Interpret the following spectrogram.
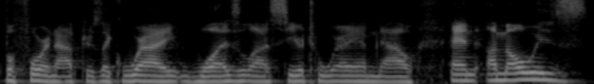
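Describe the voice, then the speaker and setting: Animated young man telling a story. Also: a little high, normal speed, clear, resonant tone. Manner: animated storyteller, heavy on "like" and "bro". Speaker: podcast co-host. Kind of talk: casual chat.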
